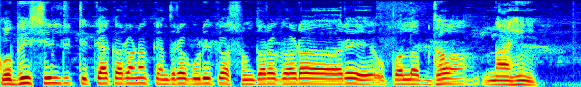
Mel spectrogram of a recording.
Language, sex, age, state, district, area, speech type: Odia, male, 45-60, Odisha, Kendrapara, urban, read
